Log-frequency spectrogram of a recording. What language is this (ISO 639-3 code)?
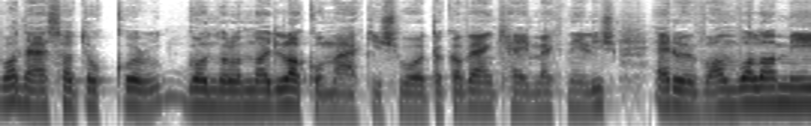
hun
